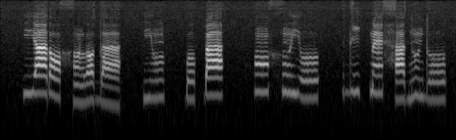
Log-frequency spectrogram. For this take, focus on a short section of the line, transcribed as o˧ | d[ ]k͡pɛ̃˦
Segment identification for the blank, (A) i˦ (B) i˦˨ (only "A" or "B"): A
